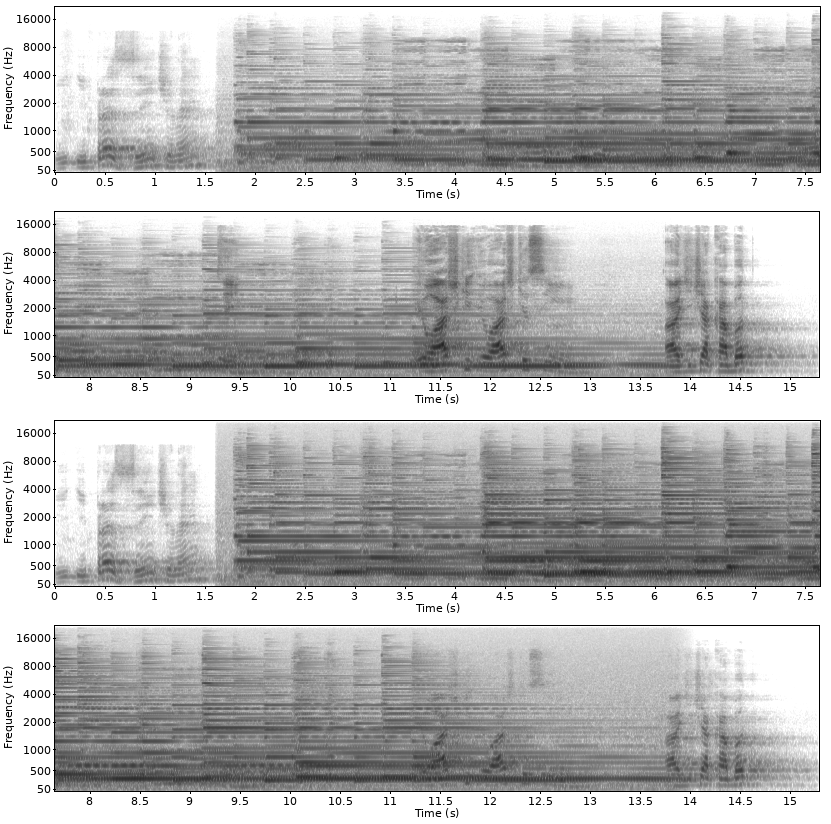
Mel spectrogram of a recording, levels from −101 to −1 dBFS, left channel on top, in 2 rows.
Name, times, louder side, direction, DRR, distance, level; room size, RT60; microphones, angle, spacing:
voice 1, 0.0-1.5 1.8-3.8 4.2-6.1 6.7-9.5 9.8-10.4, right 1 dB, 25° right, 2.3 m, -43 dB
Harp, 1.8-14.0, right 5 dB, 85° right, 0.9 m, -26 dB
sound 1, 3.2-10.5, right 1 dB, ahead, 1.0 m, -39 dB
voice 2, 11.2-12.9 13.8-14.6, left 5 dB, 80° left, 1.3 m, -30 dB
28.0 x 27.0 x 7.0 m
head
